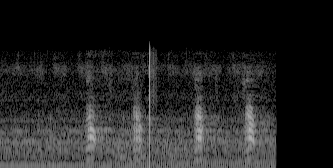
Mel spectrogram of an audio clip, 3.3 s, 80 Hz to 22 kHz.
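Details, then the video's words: Jackals calling at dusk, 7:00pm, at Pete's Pond in Mashatu Game Reserve, Botswana; four short yelping yips spaced about half a second apart, with a sharp click midway and steady low background hum. "Gotta hear the Jackals at the end !"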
